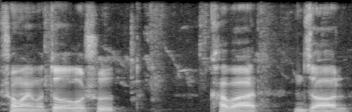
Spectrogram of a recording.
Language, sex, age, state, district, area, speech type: Bengali, male, 45-60, West Bengal, Bankura, urban, spontaneous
